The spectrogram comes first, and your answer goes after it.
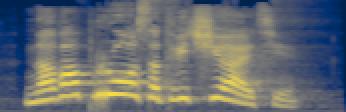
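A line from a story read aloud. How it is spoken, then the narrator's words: Shouts from audience. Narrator (Russian): кричали из публики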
